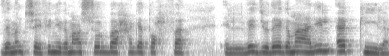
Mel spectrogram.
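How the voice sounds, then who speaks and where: A woman speaks in a dark, mellow tone with monotone, flat intonation. Her loudness stays very even. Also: fairly high pitch for a woman, fairly quick pace. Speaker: home cook vlogger. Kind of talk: cooking tutorial. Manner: casual chatty.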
